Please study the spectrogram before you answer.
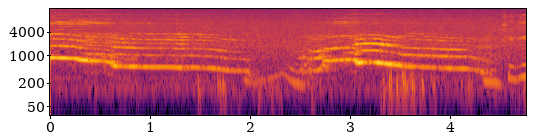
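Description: A Siberian Husky howls in long, wavering, falling tones, with people talking in the background.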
